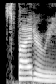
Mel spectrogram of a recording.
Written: spidery

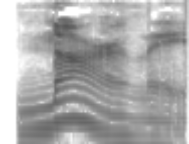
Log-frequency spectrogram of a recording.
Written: gnarliness

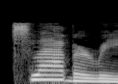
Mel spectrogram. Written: slabbery

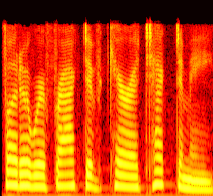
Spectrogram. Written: photorefractive keratectomy

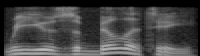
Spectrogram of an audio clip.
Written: reusability

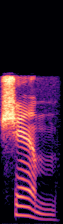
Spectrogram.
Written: Shem

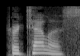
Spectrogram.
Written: hirtellous

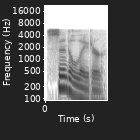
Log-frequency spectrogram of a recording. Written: scintillator

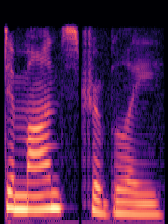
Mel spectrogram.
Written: demonstrably

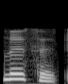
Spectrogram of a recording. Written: licit

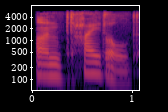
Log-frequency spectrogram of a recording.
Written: untitled

